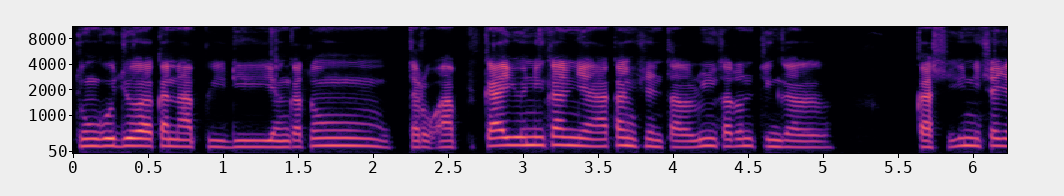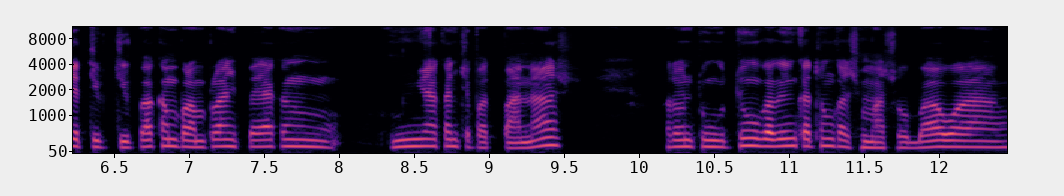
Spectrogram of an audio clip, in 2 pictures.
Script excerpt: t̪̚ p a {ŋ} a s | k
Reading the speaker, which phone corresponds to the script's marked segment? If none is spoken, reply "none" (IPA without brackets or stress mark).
n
